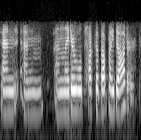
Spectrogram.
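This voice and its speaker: A woman from Canada, a guest author, talking over the phone in a soft, reflective way, with many pauses and fillers. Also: fairly high pitch, completely flat delivery, dry recording. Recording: tinny phone line.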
